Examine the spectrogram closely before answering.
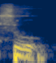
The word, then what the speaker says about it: Sioux: Ninguén se decatou de que Sioux se pronunciaba su, porque viña do francés, etc. Su, non Sioux.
